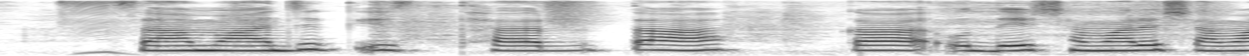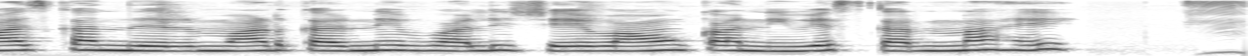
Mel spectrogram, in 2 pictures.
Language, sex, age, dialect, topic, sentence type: Hindi, female, 18-24, Awadhi Bundeli, agriculture, statement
